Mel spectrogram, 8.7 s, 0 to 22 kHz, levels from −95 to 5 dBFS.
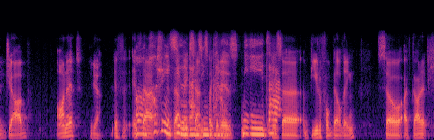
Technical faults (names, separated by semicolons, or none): short concealed packet loss; short stall from a late packet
